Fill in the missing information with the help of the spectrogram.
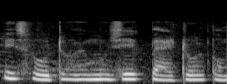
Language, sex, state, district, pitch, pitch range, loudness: Hindi, female, Rajasthan, Jaipur, 230 Hz, 215-240 Hz, -14 LUFS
